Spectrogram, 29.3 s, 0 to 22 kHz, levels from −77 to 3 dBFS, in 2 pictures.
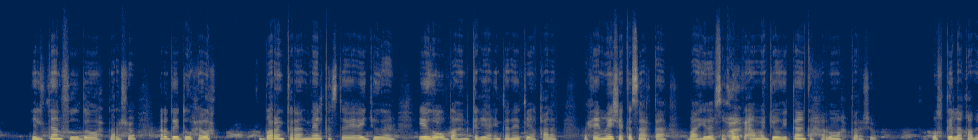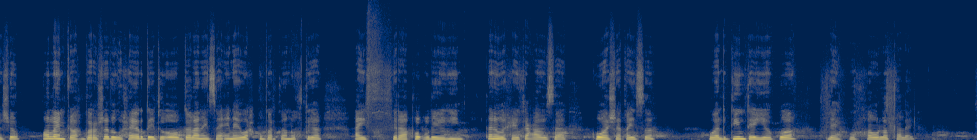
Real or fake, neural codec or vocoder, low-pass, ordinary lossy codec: fake; codec, 44.1 kHz, 3.4 kbps, Pupu-Codec; none; none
